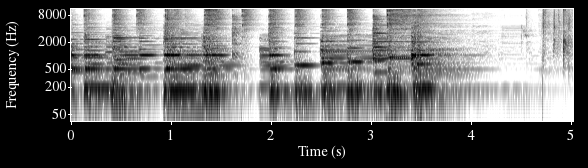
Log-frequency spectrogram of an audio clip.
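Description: A piano plays a lively melody.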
